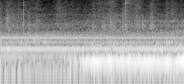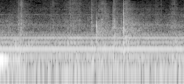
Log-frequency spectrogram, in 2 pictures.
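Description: Steady electrical hum, with a low tone held for about two seconds that rises at its end, and a couple of faint clicks about five seconds in.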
